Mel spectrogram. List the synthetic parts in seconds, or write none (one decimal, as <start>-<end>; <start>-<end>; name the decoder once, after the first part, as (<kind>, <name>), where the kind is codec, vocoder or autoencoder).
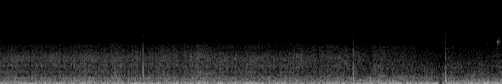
1.8-5.0 (codec, SNAC)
